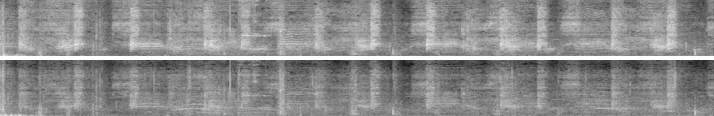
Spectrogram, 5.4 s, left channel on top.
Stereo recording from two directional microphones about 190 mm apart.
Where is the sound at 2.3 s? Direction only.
35° left (ahead or behind).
